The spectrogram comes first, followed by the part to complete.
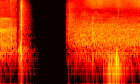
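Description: A single sharp click, followed by half a second of dead silence. Then a faint steady background hiss resumes, with a short low thump near the end.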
